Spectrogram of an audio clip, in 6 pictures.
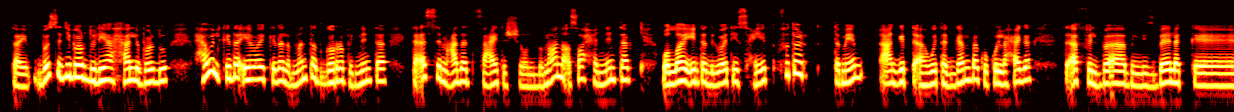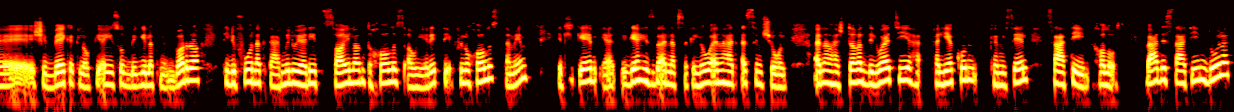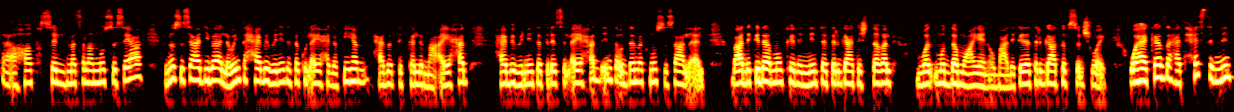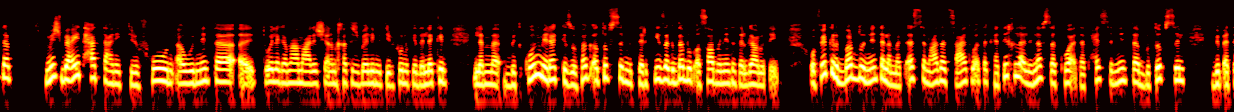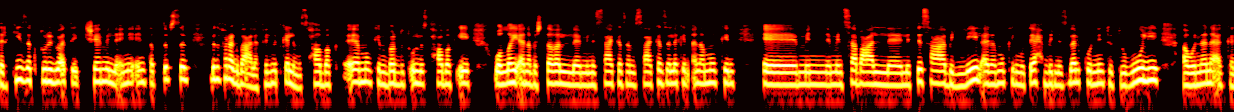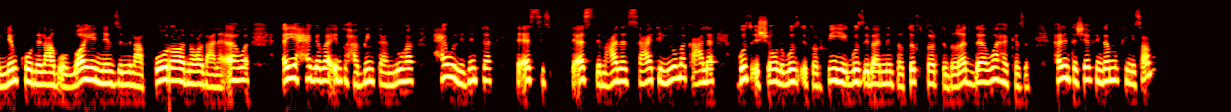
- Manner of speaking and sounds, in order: in English: "silent"; unintelligible speech; in English: "Online"
- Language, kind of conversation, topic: Arabic, advice, إزاي أتعامل مع الانقطاعات والتشتيت وأنا مركز في الشغل؟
